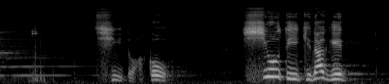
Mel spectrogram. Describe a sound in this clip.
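A man sings in a high, wavering voice.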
